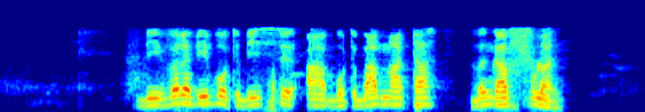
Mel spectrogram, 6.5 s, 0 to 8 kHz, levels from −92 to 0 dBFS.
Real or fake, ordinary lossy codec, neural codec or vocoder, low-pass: fake; AAC, 16 kbps; vocoder, 22.05 kHz, 80 mel bands, Vocos; 7.2 kHz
